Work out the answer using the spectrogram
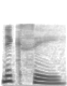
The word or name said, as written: nixie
